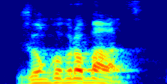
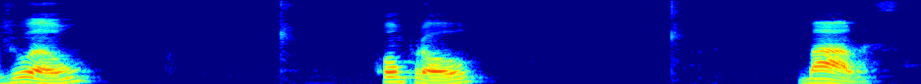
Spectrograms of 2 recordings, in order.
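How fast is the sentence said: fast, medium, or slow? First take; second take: fast; medium. First: The sentence is said very quickly. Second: The sentence is said at moderate speed. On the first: "posso ler em um segundo" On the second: "Posso ler em cinco segundos"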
